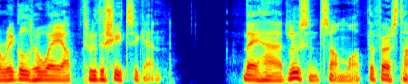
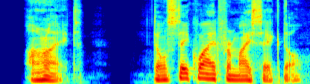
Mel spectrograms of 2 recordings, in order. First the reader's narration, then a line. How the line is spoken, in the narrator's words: he said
